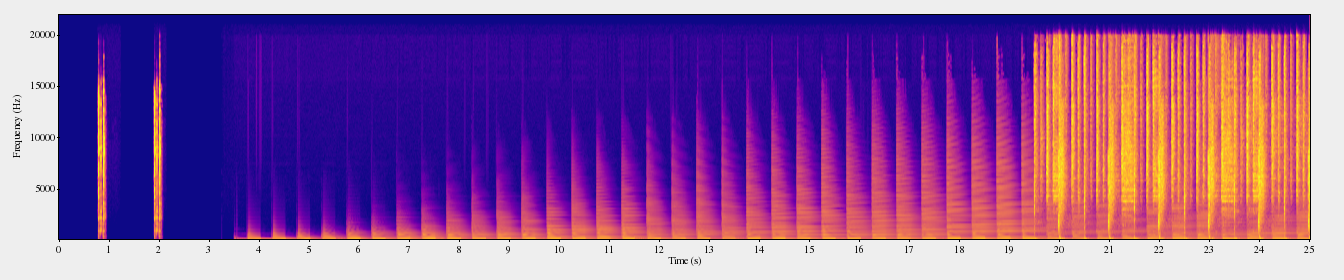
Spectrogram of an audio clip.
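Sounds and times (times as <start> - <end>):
bass line: 3.5 - 25.0
synthesizer keyboard notes: 18.2 - 25.0.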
